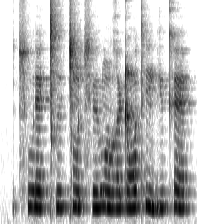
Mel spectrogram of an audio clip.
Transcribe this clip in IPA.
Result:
t͡sʰ u ɾ ɛ ǀʰ ɨ ǀ õ t͡sʰ ʏ v ɔ̃ ʁ ɨ ʈ ɔ tʰ ĩ bʲ ɨ kʰ ɛ

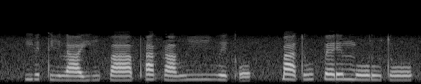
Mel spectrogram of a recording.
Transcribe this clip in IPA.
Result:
j ɪ˦ t i˨ l aː˨ j i˨ f aː˨ pʰ a˦ k a˨ v iː˦ β e˦˨ kʼ o˨ | k͡p a˦˨ t uː˦ k͡p ɛ˦ ɾ e˦ m oː˦ ɾ u˨ t oː˦

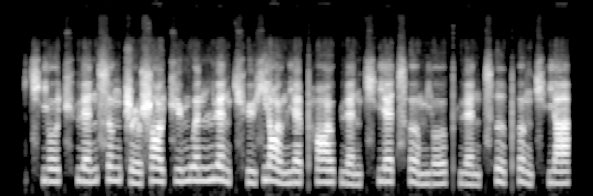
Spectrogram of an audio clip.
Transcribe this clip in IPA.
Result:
t͡ɕʰ j o˨˦ ʊ̯ t͡ɕʰ ɥ ɛ˨˦ n s ɤ˦ ŋ ʈ͡ʂ ɻ̩˨˩ ʂ ɑ˦ ʊ̯ t͡ɕ y˨˦ m w ə˦ n n̪ ɥ ɛ˥˨ n t͡ɕʰ y˨˩ ɕ j ɑ˥˨ ʊ̯ n̪ j ɛ˨˦ pʰ ɑ˦ ʊ̯ p ɥ ɛ˨˩ n t͡ɕʰ j ɛ˦ t͡sʰ ɤ˥˨ m j o˨˦ ʊ̯ pʰ ɥ ɛ˨˩ n t͡sʰ ɹ̩˥˨ pʰ ɤ˥˨ ŋ t͡ɕʰ j ä˦

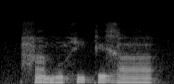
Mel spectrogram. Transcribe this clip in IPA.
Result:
h ã˦˨ b ũ˨ h i˦ k ɪ˦ ɣ aː˦

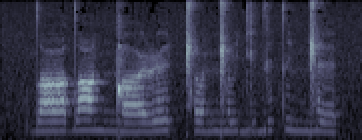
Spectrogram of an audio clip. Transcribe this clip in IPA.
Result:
dˤ uː dˤ ɐː ŋ͡ǃ ɐː ɭ e ǁ ə ŋ͡ǁ ɯ ɟ i d i t i ŋ͡ǁ e

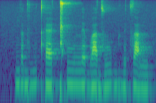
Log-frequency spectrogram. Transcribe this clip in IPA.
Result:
i ɐ̯ ɡʱ i t̪ʰ æ ǁʰ uː n ɛ b a d͡z uː bʱ ʏ t͡s a n

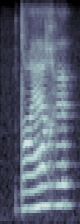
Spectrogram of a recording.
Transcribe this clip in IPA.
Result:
dˤ æː ʁ ɦ œ

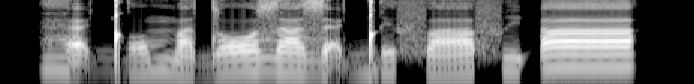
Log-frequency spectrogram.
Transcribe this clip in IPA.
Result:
ɦ æ̰˥ ɡ͡ǃ ɔ˧˥ m a˩ d ɔː˧˥ z a˧ z æ̰˧ ɡ͡ǃ e˥ f aː˩˧ f i˧ ʔ aː˥

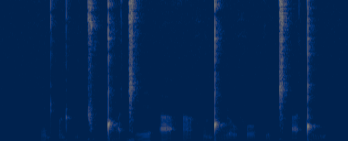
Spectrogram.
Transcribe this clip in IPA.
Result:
h ẽ˧˩˧ ɖʱ õ˩˥ ɖʱ u˩ ɡ͡ǁ u˧ ɡ͡ǃ a˩˥ ɡ͡ǁ e˥ | a˧˩˧ h ã˧˩˧ f ũ˧˩ ɡ͡ǃ ɐ̃˧˩˧ ɭ o˧˩ f o˧˩ k e˩ ǁʰ a˧˩ ǃ u˩˥

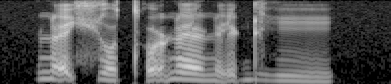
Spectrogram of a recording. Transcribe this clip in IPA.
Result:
ɳ ɛ̰˦ ç o˨ tʼ o̰˦ ɳ ɛ˨ ɳ ḭ˦ ɖʱ i˨

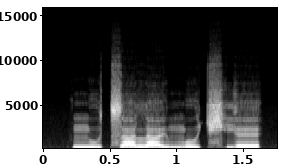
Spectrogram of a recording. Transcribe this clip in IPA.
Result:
n̪ u˥˩ t͡s ä˧˥ l a̰˨˩ ɪ̯ m o˥˩ ʊ̯ t͡ɕʰ j ɛ˥

